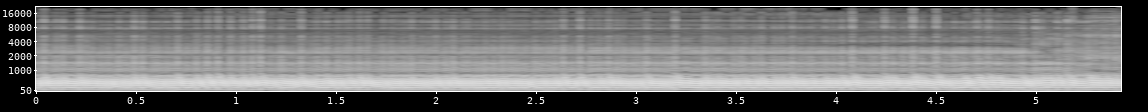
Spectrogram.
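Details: Nitro RC engine after clearing a fuel blockage and raising a slightly low tick-over; steady, even high-pitched buzz holding constant speed without stumbling or surging; normal running.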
